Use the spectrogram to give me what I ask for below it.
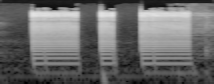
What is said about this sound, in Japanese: すいません、スヌーズってあれですよね。あの iPhone の目覚まし、目覚ましのやつですよね。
